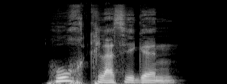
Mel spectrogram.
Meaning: inflection of hochklassig: 1. strong genitive masculine/neuter singular 2. weak/mixed genitive/dative all-gender singular 3. strong/weak/mixed accusative masculine singular 4. strong dative plural
- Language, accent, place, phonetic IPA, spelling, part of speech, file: German, Germany, Berlin, [ˈhoːxˌklasɪɡn̩], hochklassigen, adjective, De-hochklassigen.ogg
